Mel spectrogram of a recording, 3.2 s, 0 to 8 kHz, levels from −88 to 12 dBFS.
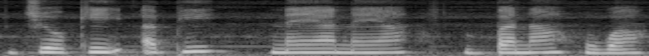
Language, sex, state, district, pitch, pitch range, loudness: Hindi, female, Chhattisgarh, Raipur, 210 Hz, 200-225 Hz, -18 LUFS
